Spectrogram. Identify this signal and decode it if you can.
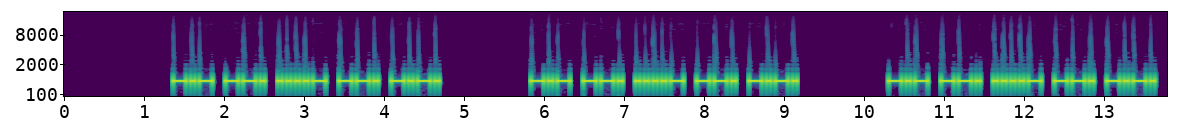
Morse code, heard as a keyed tone, about 22 wpm, 700 Hz. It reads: KG4GC KG4GC KG4GC
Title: USA Call Signs - 5 Characters - Repeated 3x - 22wpm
